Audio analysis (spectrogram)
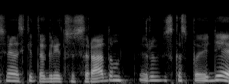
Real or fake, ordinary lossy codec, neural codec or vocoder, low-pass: real; AAC, 64 kbps; none; 10.8 kHz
